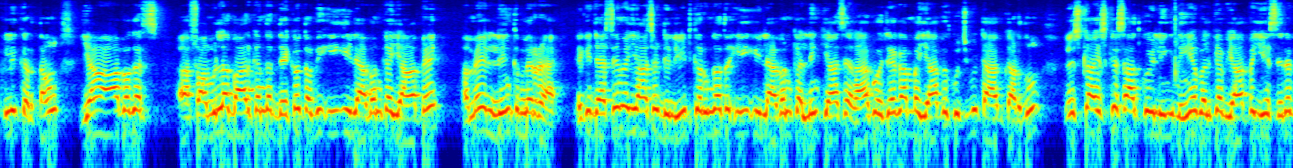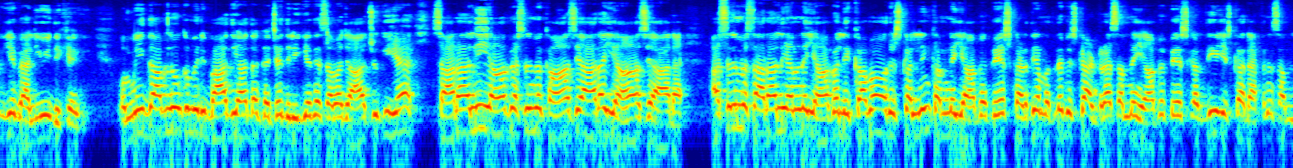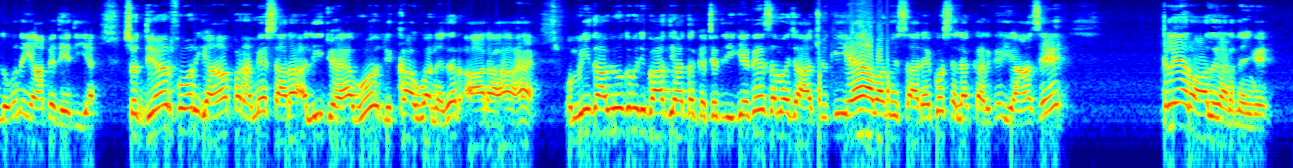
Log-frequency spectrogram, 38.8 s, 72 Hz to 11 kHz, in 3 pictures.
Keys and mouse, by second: 6.7 Delete, 9.3-10.7 typing, 11.9 Return, 13.4-14.4 drag, 14.9 ctrl+z, 19.7-20.7 drag, 23.2-24.3 drag, 35.5 click, 38.2 click.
